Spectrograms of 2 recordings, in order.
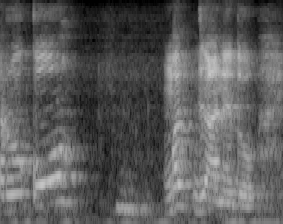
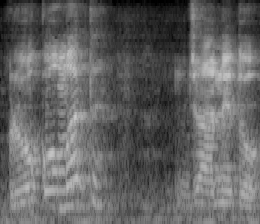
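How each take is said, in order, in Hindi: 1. विराम पहले शब्द के ठीक बाद आता है। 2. विराम दूसरे शब्द के ठीक बाद आता है। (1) "यानी कि इसको रोक लीजिए, इसको जाने नहीं देना है" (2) "रोको मत को एक साथ बोला, फिर जाने दो को एक साथ बोला, बीच में मैंने आराम लिया"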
